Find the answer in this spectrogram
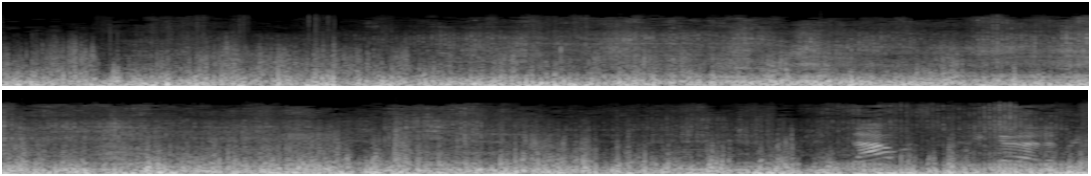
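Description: Pit bike engines running as riders go past the finish flag, with wind on the microphone and people talking in the background.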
